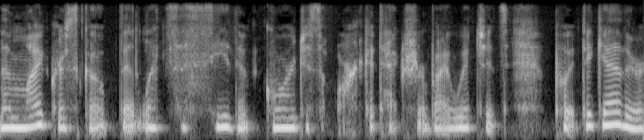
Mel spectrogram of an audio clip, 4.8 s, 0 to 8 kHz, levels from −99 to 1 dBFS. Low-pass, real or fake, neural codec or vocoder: 7.2 kHz; fake; codec, 16 kHz, 16 kbps, FunCodec, trained on LibriTTS, 50 frames a second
